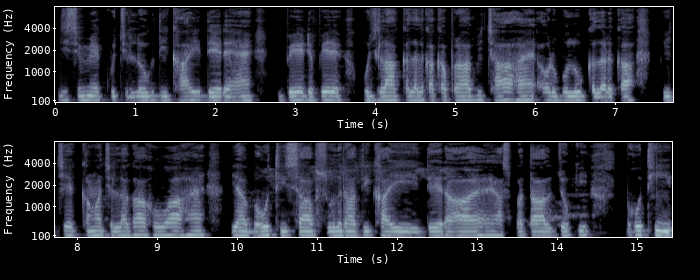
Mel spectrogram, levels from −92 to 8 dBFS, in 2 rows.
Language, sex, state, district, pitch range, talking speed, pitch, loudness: Hindi, male, Bihar, Bhagalpur, 120-125 Hz, 150 wpm, 120 Hz, -31 LUFS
